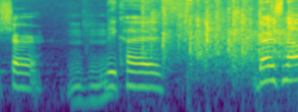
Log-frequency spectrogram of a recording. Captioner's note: audience applauding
